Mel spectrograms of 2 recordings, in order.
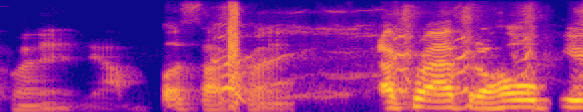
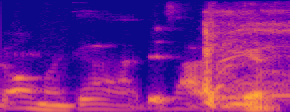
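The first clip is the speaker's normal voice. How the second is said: overheated muttering to self; 4 semitones lower, 10 dB quieter than usual. Retold or imitated. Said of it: "I'm like".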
